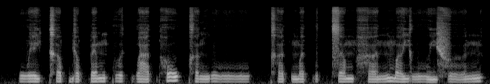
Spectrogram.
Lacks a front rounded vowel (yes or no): yes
